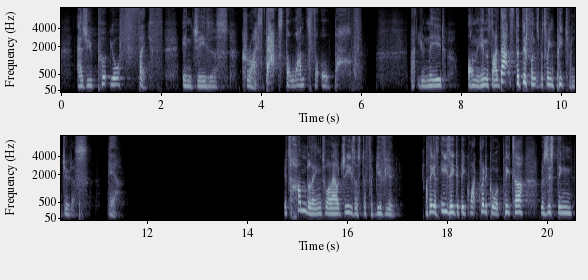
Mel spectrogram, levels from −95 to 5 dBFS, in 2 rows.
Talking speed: 135 wpm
